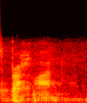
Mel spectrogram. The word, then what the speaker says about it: Brahman: The highest caste is called the Brahmin, B-R-A-H-M-A-N, and that first A is a long A. Now that long A means related to, having to do with Brahman, with a short A.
